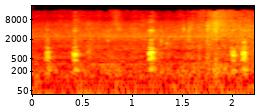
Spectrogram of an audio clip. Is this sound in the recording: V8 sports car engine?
no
